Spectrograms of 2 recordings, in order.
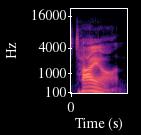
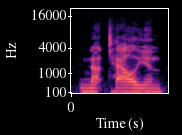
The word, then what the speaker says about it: Taillon: Yeah, even after hearing me say it correctly, it's James Taillon. So when you look at the name, the T-A-I, that's an I. And one thing, let me tell you, not Talion. It's not Scallions. It's Taillon.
